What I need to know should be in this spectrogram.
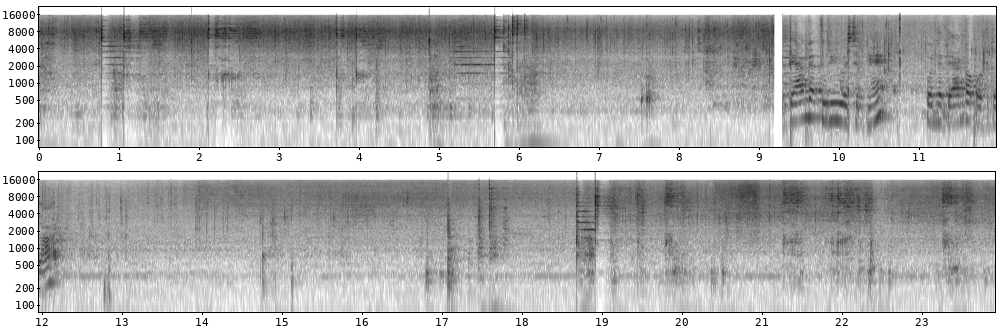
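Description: A metal spatula scrapes and stirs food in a metal pan.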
